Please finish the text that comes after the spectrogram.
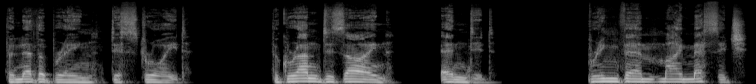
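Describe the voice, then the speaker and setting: An actor playing a proud, righteous rebel warrior prince in a fantasy video game, speaking in a solemn, formal, declamatory way. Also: male voice, fairly low pitch, extremely slow, pauses often, darkish tone, no echo, studio quality. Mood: grave, resigned.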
